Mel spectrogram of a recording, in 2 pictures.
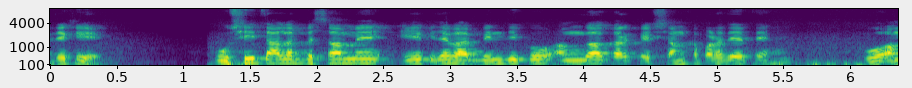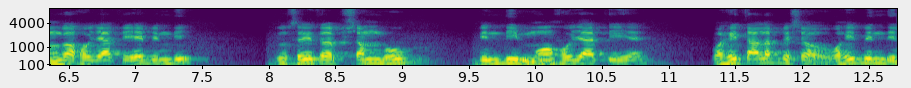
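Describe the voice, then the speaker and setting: A middle-aged man teaching as a pandit, explaining mantra pronunciation at a measured pace and drawing out each sound he stresses. He often stops to ask the listener how a sound should be read. The audio is a little dull and lo-fi, with faint noise behind him. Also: medium pitch. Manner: explanatory, repeats key sounds slowly, asks rhetorical questions. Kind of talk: spoken lesson to camera.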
